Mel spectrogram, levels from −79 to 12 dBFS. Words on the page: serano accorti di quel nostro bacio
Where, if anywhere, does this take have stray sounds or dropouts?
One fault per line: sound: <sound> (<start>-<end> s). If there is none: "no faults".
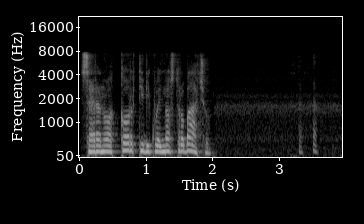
sound: laugh (3.2-3.6 s)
